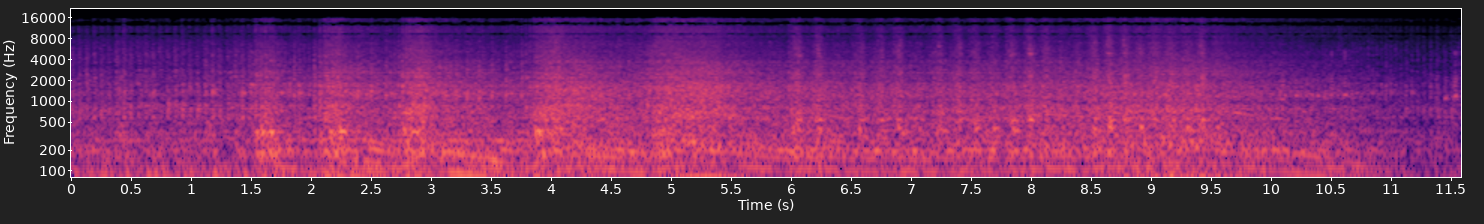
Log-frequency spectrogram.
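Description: A truck engine idles loudly with a deep rumble.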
